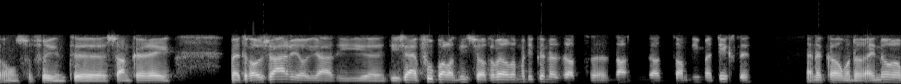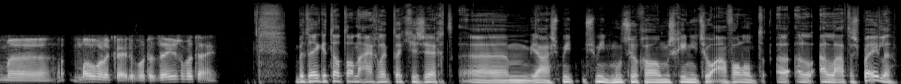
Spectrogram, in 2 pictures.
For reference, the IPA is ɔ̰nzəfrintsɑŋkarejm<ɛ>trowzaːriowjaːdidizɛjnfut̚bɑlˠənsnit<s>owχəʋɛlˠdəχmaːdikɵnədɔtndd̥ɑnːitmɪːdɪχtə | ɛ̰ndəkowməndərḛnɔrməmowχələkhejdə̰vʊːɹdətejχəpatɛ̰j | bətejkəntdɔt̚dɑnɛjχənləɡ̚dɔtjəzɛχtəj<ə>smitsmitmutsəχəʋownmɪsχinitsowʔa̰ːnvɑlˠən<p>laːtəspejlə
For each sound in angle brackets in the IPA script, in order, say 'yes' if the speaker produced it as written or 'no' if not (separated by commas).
yes, yes, no, no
